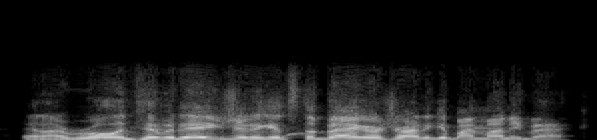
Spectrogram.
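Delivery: high, loud, fast rush of indignation; irritated outburst. Acted. Irritated player intimidating the beggar.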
